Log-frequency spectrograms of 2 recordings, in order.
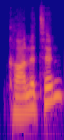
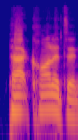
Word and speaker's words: Connaughton: But I will say, from Siakam's point of view, he did have Pat Connaughton. That's how you say it, right? It's not Connaughton. It's Connaughton. Pat Connaughton.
